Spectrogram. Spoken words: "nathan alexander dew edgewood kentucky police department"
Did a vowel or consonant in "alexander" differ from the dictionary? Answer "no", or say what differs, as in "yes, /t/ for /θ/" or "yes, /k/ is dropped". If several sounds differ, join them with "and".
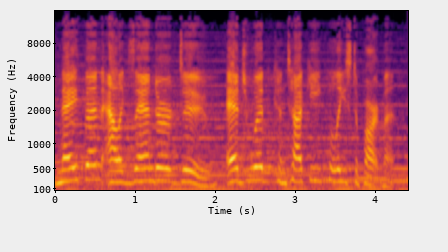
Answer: no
